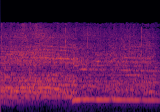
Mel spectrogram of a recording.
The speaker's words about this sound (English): You're not going to allow what? They booed you down before you could finish that sentence.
